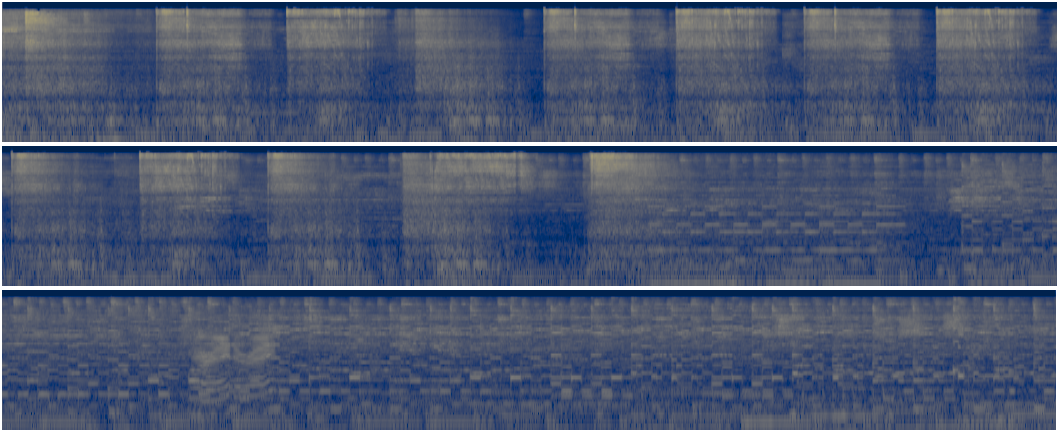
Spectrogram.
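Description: Aristocrat Dollar Storm slot machine playing its bonus-win celebration music. For the first half a steady beat of crashing hits comes roughly every three-quarters of a second; then a melodic tune takes over while the win meter counts up the bonus prizes.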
